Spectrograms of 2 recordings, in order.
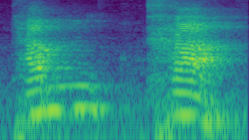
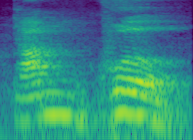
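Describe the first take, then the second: First: The word ends with a plain 'a' vowel. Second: The word ends with a 'wo' vowel sound. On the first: The speaker calls it right. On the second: The speaker calls it wrong.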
